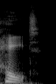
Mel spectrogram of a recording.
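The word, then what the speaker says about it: Hayt: We know for sure that his name is pronounced Hate because Alia says the word Hate, H-A-T-E, and Paul's and Hate is like, huh? Like, what? Who's talking to me? – Oh, really?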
